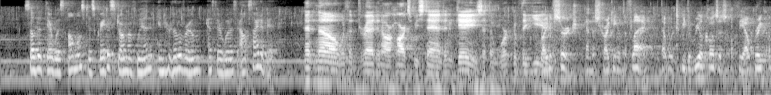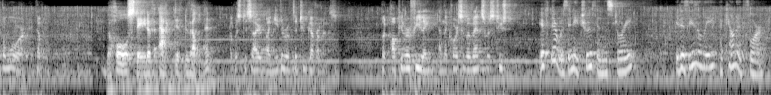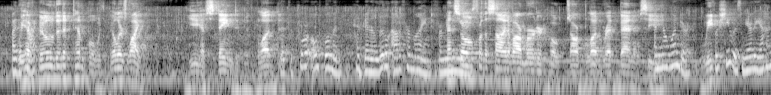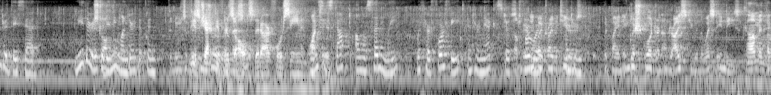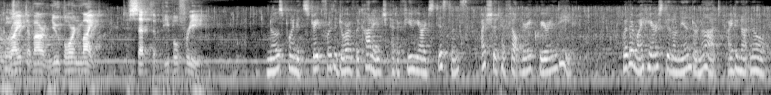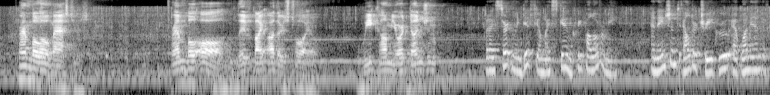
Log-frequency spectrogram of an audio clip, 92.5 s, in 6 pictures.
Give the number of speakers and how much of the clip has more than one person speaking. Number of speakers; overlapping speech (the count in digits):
4, about 10%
